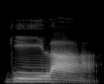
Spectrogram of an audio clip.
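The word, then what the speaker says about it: กีฬา: Gila, the Thai word for sport, gila.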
